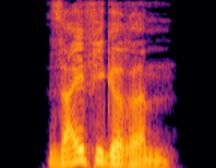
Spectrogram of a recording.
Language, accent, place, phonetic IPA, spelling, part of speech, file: German, Germany, Berlin, [ˈzaɪ̯fɪɡəʁəm], seifigerem, adjective, De-seifigerem.ogg
- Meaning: strong dative masculine/neuter singular comparative degree of seifig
